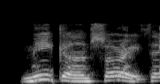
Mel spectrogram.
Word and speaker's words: Nicca: And if you don't mind, my name is pronounced Nicca. Nicca, I'm Yeah, sorry.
